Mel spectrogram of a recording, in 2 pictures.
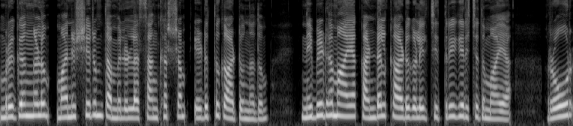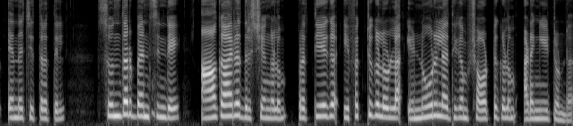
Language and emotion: Malayalam, neutral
